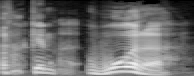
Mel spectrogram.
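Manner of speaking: New Jersey accent, very high and loud. Asked what a Jersey accent sounds like, showing how he says water: Jersey accent. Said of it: "That's not how I talk".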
